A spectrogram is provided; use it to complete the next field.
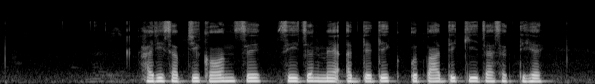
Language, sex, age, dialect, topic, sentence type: Hindi, male, 18-24, Garhwali, agriculture, question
